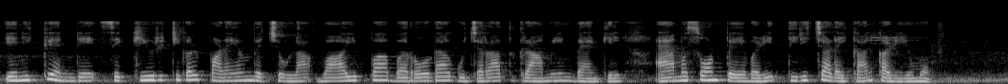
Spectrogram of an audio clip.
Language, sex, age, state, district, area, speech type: Malayalam, female, 30-45, Kerala, Kannur, rural, read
